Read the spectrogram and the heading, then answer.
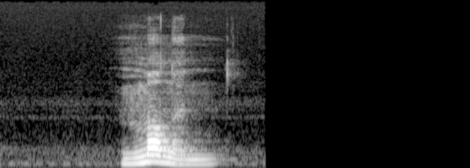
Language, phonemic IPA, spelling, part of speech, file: Dutch, /ˈmɑnə(n)/, mannen, noun, Nl-mannen.ogg
- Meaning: plural of man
